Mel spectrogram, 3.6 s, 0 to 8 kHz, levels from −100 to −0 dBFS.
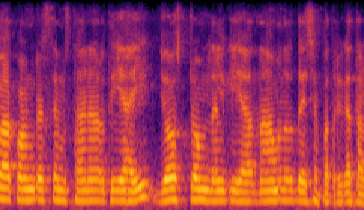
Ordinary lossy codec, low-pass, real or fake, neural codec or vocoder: Opus, 16 kbps; 7.2 kHz; fake; vocoder, 22.05 kHz, 80 mel bands, Vocos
